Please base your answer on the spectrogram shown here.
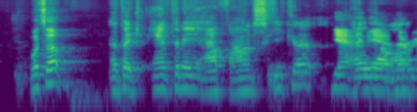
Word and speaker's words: Alfonseca: I think Anthony Alfonseca. Yeah, A-L-F- yeah, there we go. Alfonseca? Alfonseca.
